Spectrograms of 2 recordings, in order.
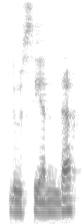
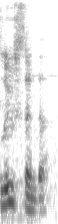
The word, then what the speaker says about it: Lucinda: And what the Is there a laundromat for Luc Lucenda? Yes, there is. No, it's just Lucinda. Oh, Lucinda. Yes, the E is silent.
